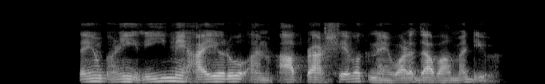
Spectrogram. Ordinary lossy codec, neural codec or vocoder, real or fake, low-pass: AAC, 32 kbps; codec, 24 kHz, 0.9 kbps, WavTokenizer, small release; fake; 7.2 kHz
